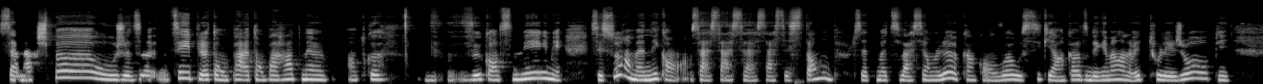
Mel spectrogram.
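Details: Adult woman speaking French; no speech disorder.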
